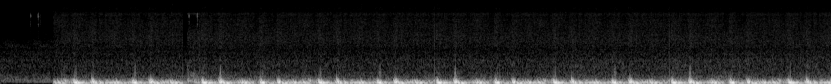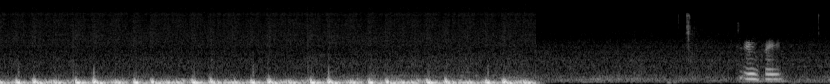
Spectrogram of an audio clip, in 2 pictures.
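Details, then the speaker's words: Heart failure patient: regular low heartbeats with an extra soft, low-pitched sound described as falling between S1 and S2, giving a "Ken-tuck-y" rhythm: third heart sound (S3 gallop). "आपने एक extra heart sound सुनी जो soft थी, लो pitched थी, और वो S1 और S2 के दरमियान थी"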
